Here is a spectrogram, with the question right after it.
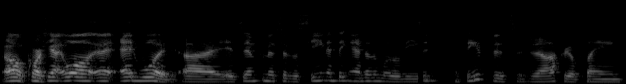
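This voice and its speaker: A man's voice: on the high side, brisk, fairly bright tone. A man with a nasal voice, hosting a podcast in casual, rambling chat. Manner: rambling, self-deprecating. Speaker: podcast host.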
